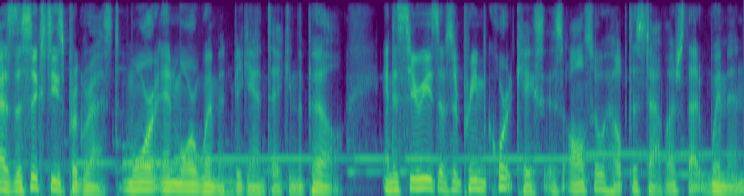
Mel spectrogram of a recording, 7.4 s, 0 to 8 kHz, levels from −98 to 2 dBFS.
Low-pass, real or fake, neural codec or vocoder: 7.2 kHz; real; none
